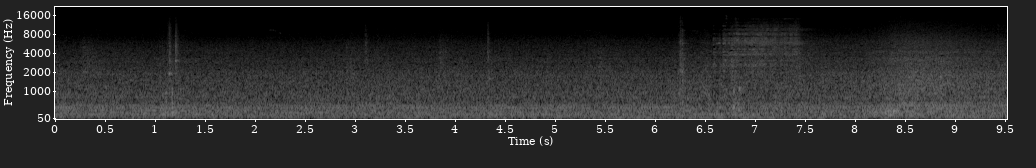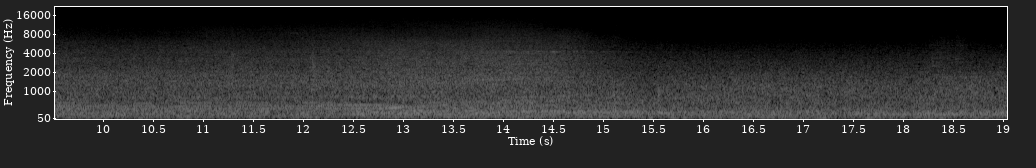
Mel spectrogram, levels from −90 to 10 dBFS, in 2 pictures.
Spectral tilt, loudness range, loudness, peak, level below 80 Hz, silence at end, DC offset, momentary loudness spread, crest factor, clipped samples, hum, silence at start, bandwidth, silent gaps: -4.5 dB/octave; 4 LU; -47 LUFS; -32 dBFS; -62 dBFS; 0 s; under 0.1%; 5 LU; 16 dB; under 0.1%; none; 0 s; 16 kHz; none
